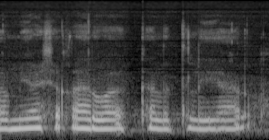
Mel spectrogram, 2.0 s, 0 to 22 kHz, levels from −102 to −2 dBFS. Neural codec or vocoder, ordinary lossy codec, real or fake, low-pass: vocoder, 44.1 kHz, 128 mel bands every 512 samples, BigVGAN v2; none; fake; none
